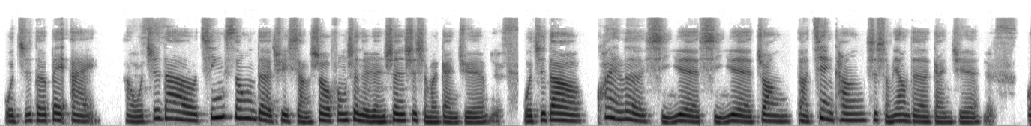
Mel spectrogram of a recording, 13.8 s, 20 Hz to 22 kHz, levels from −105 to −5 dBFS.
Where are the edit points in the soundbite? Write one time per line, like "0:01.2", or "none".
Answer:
0:06.9
0:09.3

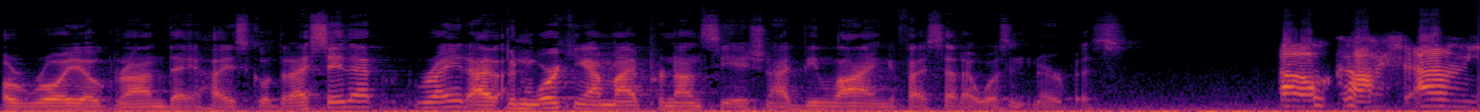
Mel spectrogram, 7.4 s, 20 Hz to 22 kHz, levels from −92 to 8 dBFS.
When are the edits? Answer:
0:02.5

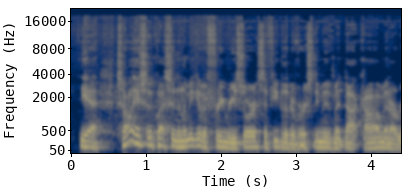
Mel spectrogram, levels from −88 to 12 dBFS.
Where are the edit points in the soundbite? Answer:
0:02.8

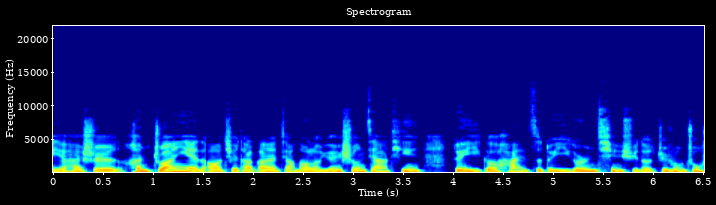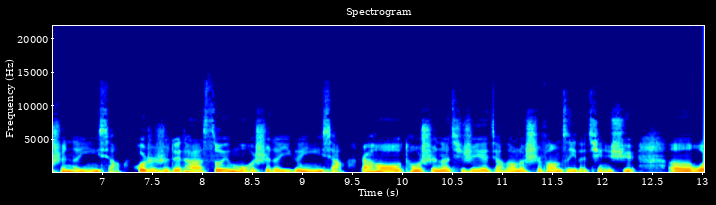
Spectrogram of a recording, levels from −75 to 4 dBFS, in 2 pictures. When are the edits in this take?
0:07.3
0:09.5

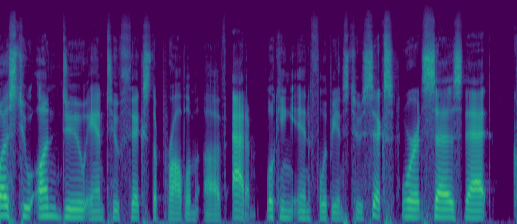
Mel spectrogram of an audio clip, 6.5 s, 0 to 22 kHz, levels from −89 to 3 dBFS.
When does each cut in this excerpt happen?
0:03.3
0:05.0

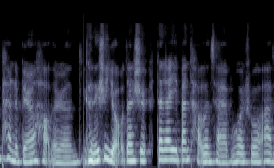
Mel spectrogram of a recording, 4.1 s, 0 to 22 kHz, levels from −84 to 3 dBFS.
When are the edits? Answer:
0:02.3

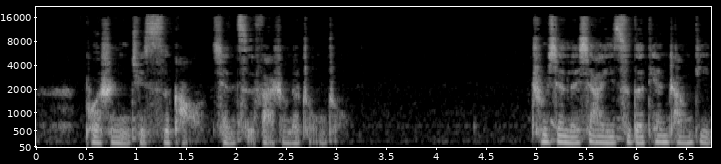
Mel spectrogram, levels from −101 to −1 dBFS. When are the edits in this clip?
none

